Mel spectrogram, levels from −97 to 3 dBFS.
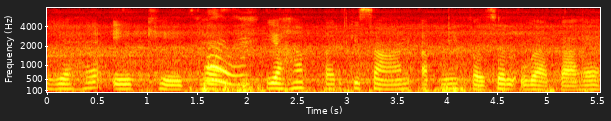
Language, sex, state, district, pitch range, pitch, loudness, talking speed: Hindi, female, Punjab, Fazilka, 150-175 Hz, 165 Hz, -20 LUFS, 120 wpm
